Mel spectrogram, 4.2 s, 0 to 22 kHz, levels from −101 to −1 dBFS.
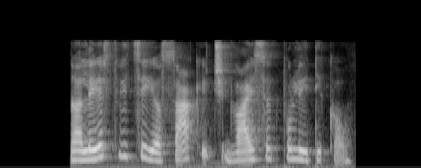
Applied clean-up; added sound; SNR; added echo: none; none; none; none.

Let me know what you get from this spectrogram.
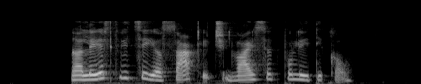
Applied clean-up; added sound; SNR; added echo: neural mask model DeepFilterNet 3.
